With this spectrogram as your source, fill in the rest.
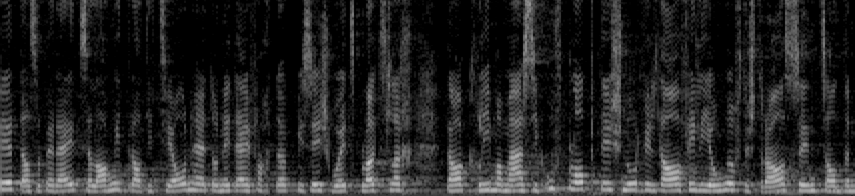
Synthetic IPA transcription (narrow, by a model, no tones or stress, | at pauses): ɪɾtɑlzob̥ɛɾæɪt͡səlɑŋːitɾɑd̥it͡sjoːnɦɛtʊnnɪdæɪfɑχtœpːisɪʃʋojɛt͡splœt͡slɪχ | d̥ɑːkχliːmɑmæːsiɡuːfplɔptɪʃnuːɾʋɪldɑːfiːlijʊŋːəufd̥əʃtrɑːssɪntsɔndən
